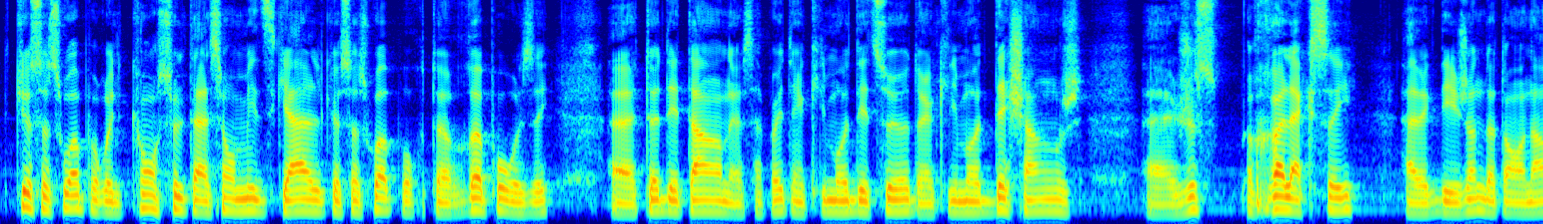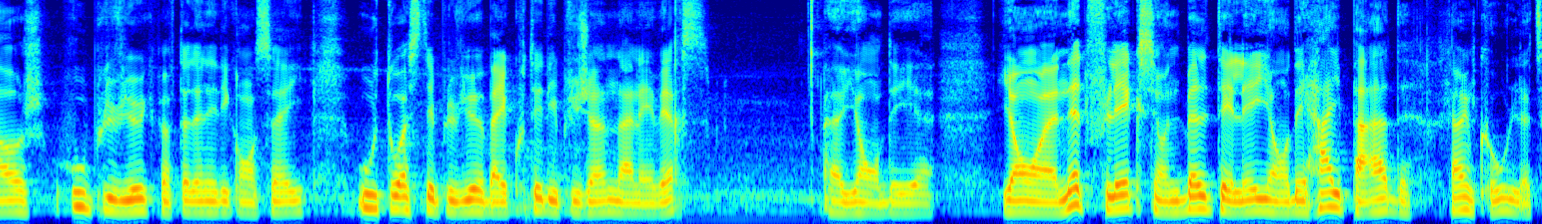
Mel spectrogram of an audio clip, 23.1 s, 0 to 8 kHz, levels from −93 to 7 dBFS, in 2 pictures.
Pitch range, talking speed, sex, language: 100-130 Hz, 200 wpm, male, French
